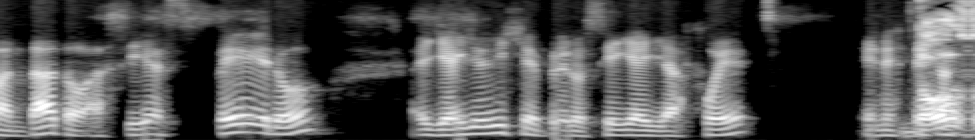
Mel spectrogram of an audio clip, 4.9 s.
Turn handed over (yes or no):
no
